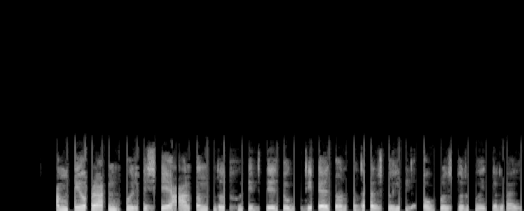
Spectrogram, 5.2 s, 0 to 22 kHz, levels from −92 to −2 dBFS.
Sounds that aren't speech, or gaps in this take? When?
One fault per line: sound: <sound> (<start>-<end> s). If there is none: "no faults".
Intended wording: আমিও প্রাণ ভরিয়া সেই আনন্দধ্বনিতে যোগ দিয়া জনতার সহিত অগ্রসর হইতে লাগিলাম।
no faults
